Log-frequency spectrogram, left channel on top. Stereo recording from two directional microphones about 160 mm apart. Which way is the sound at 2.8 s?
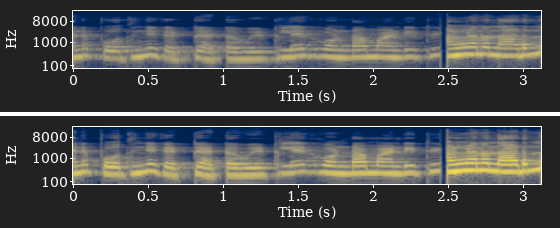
45° right (ahead or behind).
